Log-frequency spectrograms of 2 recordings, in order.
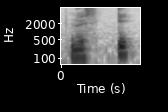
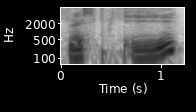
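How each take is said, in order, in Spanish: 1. La vocal se corta muy corta. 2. La vocal se sostiene larga. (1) "no es corta" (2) "no es larga"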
